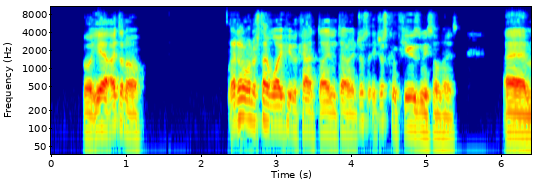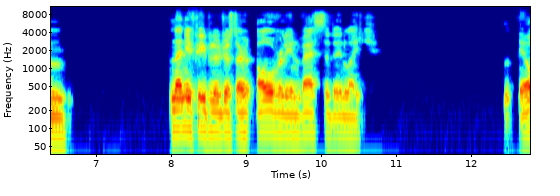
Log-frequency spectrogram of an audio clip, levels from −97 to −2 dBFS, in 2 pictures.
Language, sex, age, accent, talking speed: English, male, 10-29, Irish, 160 wpm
